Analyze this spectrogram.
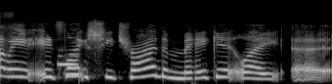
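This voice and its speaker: A woman with an Appalachian accent at a fairly slow pace. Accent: Appalachian Southern US. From East Tennessee. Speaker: film review podcast co-host. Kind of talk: casual chat. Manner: animated.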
